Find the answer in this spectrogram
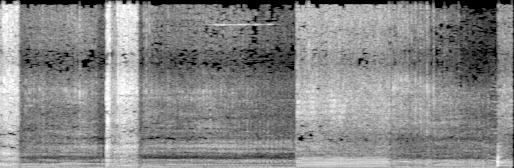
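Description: Car engines running and revving as cars cruise along the street, the pitch rising and falling, with a steadier held note about three seconds in. Brief knocks come at the start, about a second in, and near the end.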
